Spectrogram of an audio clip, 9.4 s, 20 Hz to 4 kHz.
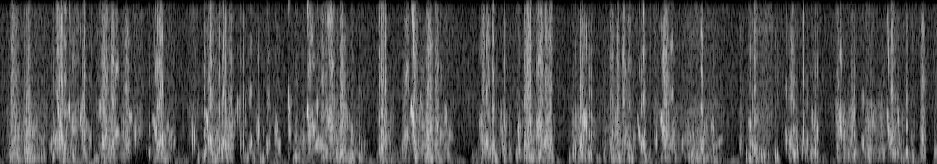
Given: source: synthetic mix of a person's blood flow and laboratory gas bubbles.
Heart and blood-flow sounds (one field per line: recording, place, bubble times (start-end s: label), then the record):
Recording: Doppler ultrasound of blood flow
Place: precordium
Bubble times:
0.06-1.77 s: bubbles
1.89-2.83 s: bubbles
2.88-3.69 s: bubbles
3.76-3.92 s: bubbles
4.01-4.54 s: bubbles
4.79-5.55 s: bubbles
5.70-6.51 s: bubbles
6.53-7.26 s: bubbles
7.38-8.22 s: bubbles
8.34-9.27 s: bubbles
9.34-9.38 s: bubbles
From the record:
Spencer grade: 4 (maximum detectable bubble signal sounding continuously throughout systole and diastole of every cardiac period, and overriding the amplitude of the normal cardiac signals)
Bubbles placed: anywhere in the cardiac cycle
